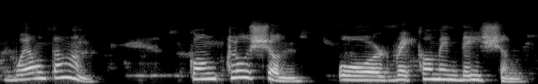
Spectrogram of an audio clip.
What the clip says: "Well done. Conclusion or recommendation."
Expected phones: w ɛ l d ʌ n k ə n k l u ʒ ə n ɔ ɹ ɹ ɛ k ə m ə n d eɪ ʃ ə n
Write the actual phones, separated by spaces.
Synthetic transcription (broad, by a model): w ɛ l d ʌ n k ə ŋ k l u ʃ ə n ɔ ɹ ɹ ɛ k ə m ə n d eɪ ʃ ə n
